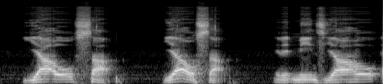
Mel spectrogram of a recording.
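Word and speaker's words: יוסף: The name we commonly mispronounce as Joseph or Yosef is also spelled two different ways in ancient Hebrew. The first way is with the three letters Yah, Ha, and Wa as the prefix. The second way is with the two letters Yah and Wa as the prefix. Again, both versions are pronounced the same way, Yao-Sap, Yao-Sap, and it means Yahweh added.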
